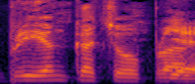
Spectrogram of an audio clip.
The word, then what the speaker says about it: Priyanka Chopra: Priyanka Chopra.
